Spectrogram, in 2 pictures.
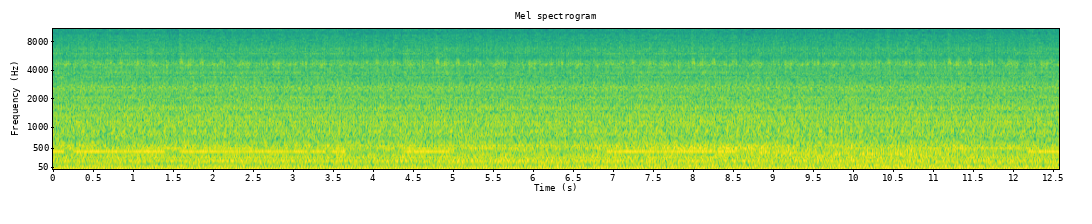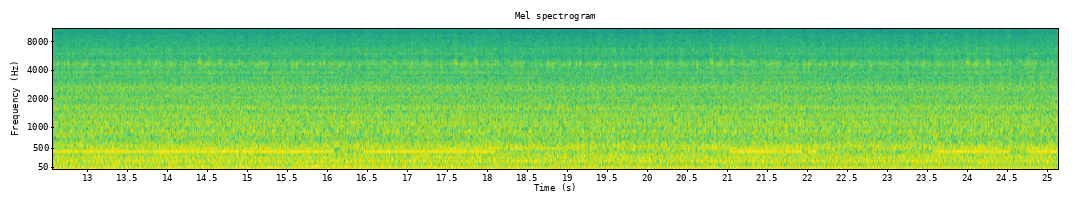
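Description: A hydraulic crane arm whines in short bursts.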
